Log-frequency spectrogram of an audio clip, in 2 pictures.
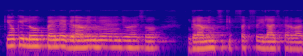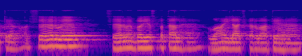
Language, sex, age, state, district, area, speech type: Hindi, male, 18-30, Bihar, Samastipur, rural, spontaneous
